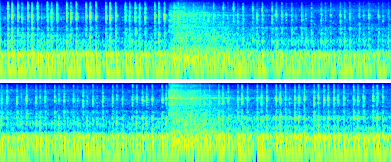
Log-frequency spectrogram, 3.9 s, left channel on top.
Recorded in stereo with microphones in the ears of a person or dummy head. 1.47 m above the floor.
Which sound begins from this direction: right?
A door slam, at 1.7 s.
